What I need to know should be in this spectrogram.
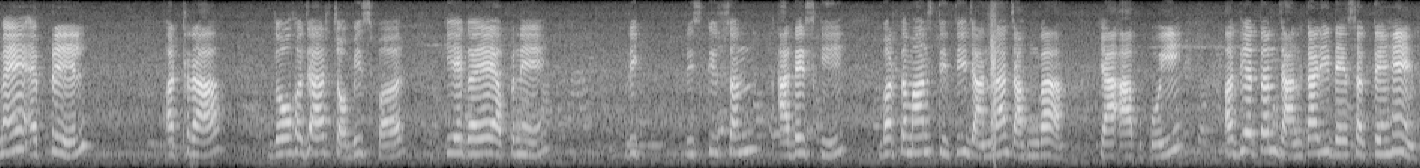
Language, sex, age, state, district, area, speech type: Hindi, female, 30-45, Madhya Pradesh, Seoni, urban, read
